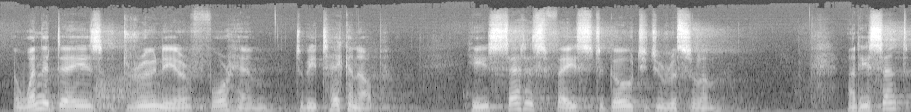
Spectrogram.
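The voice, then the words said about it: Slightly different non-native accent. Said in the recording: “I need to speak loud and slow, my wife tells me, for my accent's slightly different”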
